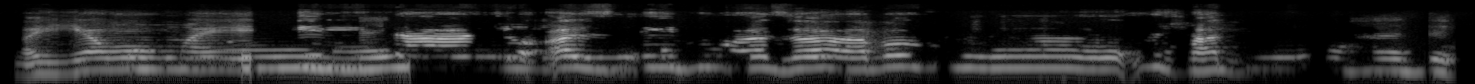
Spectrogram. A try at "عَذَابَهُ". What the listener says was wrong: زا کا ساؤنڈ نہیں نکالے، زال ہے، جیسے سا نکالتے ہیں سا، ویسے ہی زال نکالنا ہے. عذابہ عذابہ عذابہ آواز نہیں آنی چاہیے.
